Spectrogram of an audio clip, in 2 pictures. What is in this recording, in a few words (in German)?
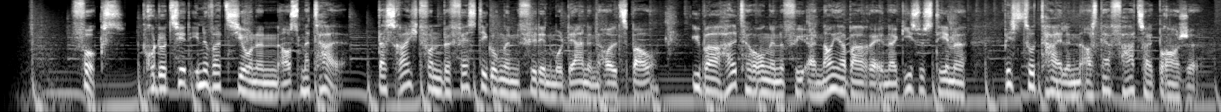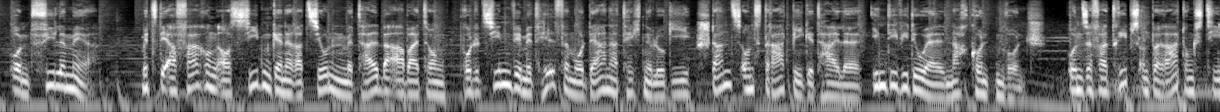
Image Metalltechnik neutral; Fuchs; LOFT VOICES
